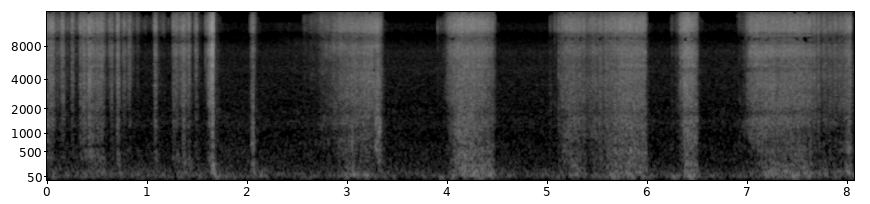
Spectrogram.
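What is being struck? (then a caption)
Foam block and bottle brush. A bottle brush tip and its white bristles brush along the side and top of a solid 3-inch white upholstery foam block, near its corner and edge. The sound starts with quick, light ticks and scratchy strokes, then turns into longer, broad swishing brush sweeps with a soft, bright hiss.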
